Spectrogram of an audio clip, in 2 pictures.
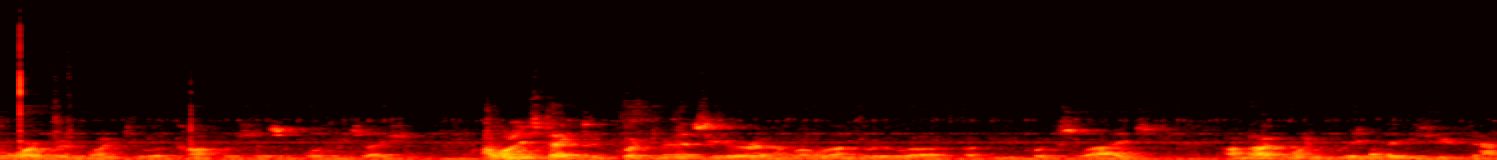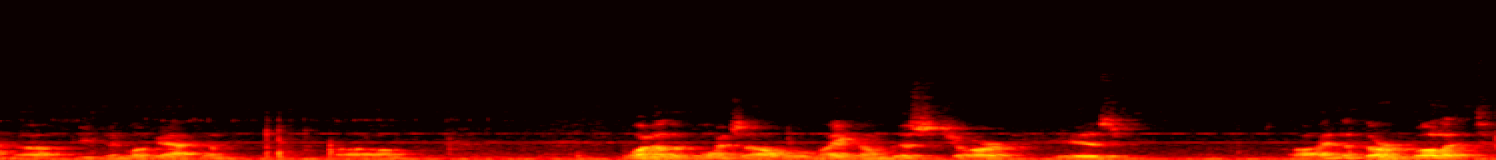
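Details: Spasmodic dysphonia in a man who lives with the voice condition himself.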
